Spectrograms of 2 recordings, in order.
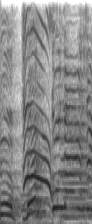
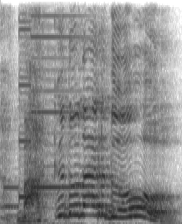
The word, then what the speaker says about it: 맥도날드: 선생님 그 한국어 발음이 조금 이상한 것 같아요. 그래? 그 내가 어떤 발음이 이상한데? 그 아까 전에도 음악을 음악그라고 하고 칭찬을 칭그찬이라고 하셨잖아요. 그게 뭐가 이상하지? 음악그, 칭그찬 맞지 않아? 네, 맞지 않아요. 특히 조금 전에 마크도 나르도가 제일 이상했어요. 그럼 뭐라고 발음해야 되는데? 그냥 맥도날드 이렇게요.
